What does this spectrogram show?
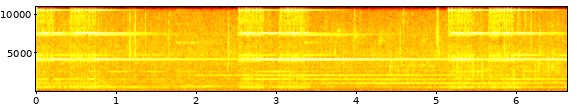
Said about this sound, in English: Don't answer that phone.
